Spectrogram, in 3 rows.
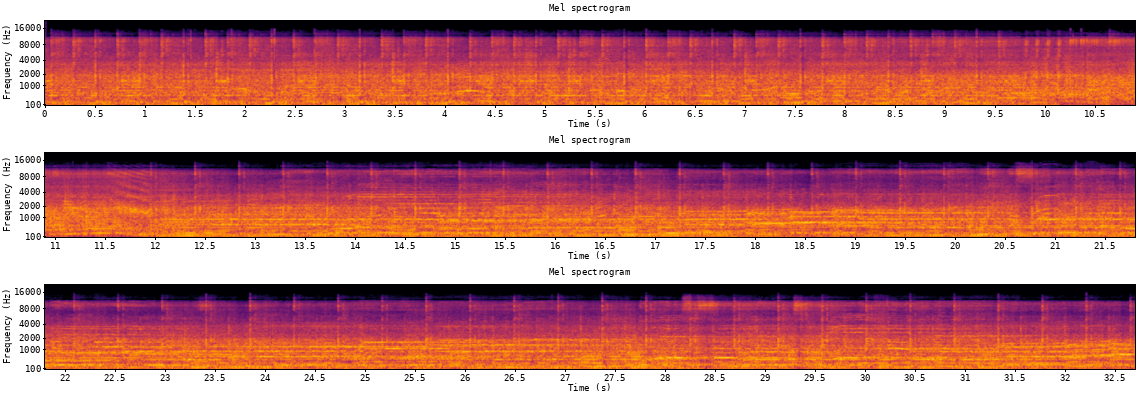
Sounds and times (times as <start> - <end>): Music: 0.0 - 32.7.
